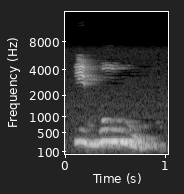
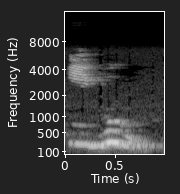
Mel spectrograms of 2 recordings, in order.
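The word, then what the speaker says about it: hibou: H-I-B-O-U. Ibu. O-U. In French is pronounced as U. So Ibu.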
